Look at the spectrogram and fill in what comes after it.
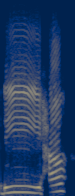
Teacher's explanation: را کے نیچے زیر ہے تو را کو باریک پڑھیں گے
